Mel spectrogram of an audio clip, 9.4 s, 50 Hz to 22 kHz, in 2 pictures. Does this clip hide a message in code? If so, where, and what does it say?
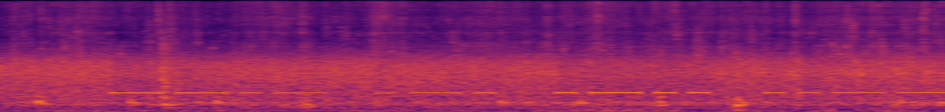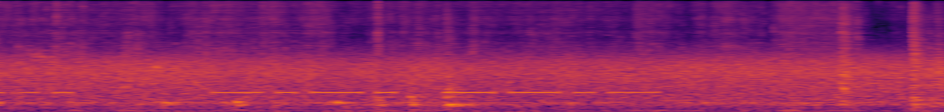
Yes: Morse code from 0.5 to 8.1 s, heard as a keyed tone, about 14 wpm, 660 Hz, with heavy radio static and kitchen noise. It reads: QRL? CQ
